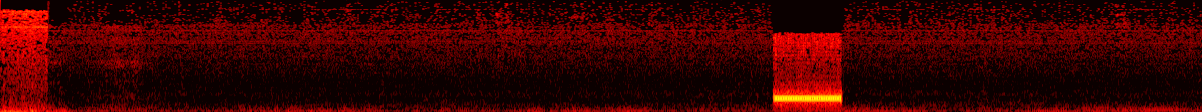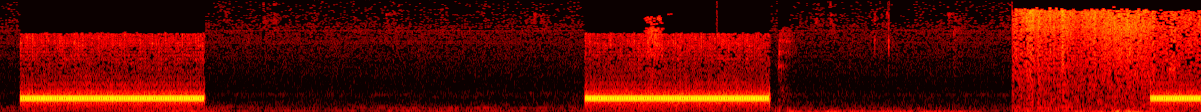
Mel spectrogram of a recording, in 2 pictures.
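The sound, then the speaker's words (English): Outgoing telephone call ringing: three steady single-pitch ringback bursts, the first short and the next two longer, separated by long quiet gaps over faint hiss. A broad burst of noise follows at the end. “So let's give him a call. Let's see what he's doing.”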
